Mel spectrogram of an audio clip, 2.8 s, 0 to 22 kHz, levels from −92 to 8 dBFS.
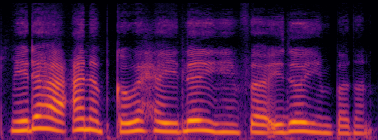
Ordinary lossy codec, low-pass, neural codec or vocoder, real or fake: Opus, 64 kbps; 19.8 kHz; autoencoder, 48 kHz, 32 numbers a frame, DAC-VAE, trained on Japanese speech; fake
